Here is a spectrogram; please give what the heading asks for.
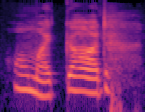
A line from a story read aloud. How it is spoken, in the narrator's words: Jane gasped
